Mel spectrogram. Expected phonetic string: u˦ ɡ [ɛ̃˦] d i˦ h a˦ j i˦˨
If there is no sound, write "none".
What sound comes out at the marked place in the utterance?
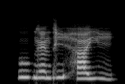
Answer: ɛ̃˦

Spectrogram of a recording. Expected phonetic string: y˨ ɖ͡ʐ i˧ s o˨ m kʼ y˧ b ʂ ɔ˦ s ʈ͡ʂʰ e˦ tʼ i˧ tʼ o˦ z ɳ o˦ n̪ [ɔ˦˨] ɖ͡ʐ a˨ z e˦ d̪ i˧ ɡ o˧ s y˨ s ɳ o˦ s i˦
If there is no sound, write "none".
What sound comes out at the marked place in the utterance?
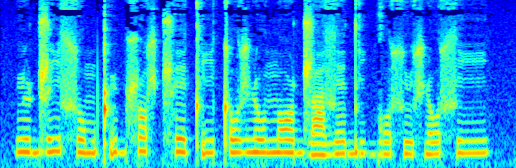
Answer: ɔ˦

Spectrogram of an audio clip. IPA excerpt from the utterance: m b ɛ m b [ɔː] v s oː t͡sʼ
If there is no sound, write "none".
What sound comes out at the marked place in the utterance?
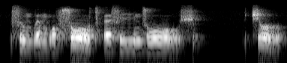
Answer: ɔ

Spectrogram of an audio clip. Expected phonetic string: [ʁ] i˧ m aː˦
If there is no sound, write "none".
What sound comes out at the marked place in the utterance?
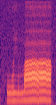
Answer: w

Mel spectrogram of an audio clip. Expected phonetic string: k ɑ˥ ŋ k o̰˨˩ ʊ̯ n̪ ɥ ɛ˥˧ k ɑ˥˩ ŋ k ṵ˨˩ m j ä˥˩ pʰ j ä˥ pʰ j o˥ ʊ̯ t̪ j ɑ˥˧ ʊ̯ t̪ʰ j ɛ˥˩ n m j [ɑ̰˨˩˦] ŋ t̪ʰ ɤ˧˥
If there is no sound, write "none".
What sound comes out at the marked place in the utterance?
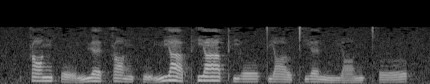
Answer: ɑ˧˥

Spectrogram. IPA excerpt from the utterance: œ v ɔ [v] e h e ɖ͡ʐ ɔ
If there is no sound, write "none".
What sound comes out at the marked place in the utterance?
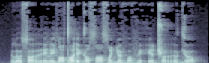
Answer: v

